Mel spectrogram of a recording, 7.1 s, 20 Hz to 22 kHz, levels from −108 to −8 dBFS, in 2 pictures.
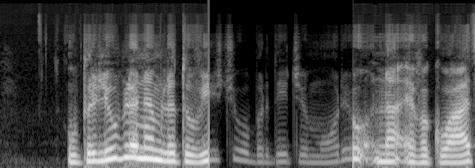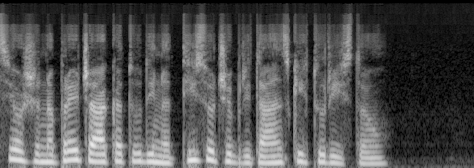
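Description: Opus compression, running through the whole clip, most likely accounts for the rough, grainy texture of this speech. In its music mode the codec keeps each band's overall energy but, short of bits, fills band detail with folded copies of lower bands or with noise. That leaves tones sounding noisy rather than hollow or swirling. The full bandwidth stays open, and the damage is plainly audible, consistent with a low rate around 24 kbps.

Audio dropout to a faint residue, from 1.56 to 2.65 s, most likely happened because the wanted signal was lost for about 1.09 s while the path after the break stayed live. The speech cuts off abruptly rather than fading. Through the gap only a faint trace of sound remains, about 25 dB below the normal level. The speech returns just as suddenly with "na evakuacijo še".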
